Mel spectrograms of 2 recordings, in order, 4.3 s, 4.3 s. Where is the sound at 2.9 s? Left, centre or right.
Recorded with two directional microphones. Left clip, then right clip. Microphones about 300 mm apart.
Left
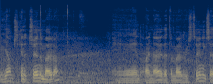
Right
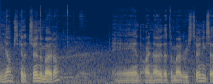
Centre.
